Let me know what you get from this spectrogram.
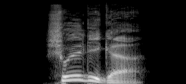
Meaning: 1. comparative degree of schuldig 2. inflection of schuldig: strong/mixed nominative masculine singular 3. inflection of schuldig: strong genitive/dative feminine singular
- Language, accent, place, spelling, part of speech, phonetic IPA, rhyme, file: German, Germany, Berlin, schuldiger, adjective, [ˈʃʊldɪɡɐ], -ʊldɪɡɐ, De-schuldiger.ogg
